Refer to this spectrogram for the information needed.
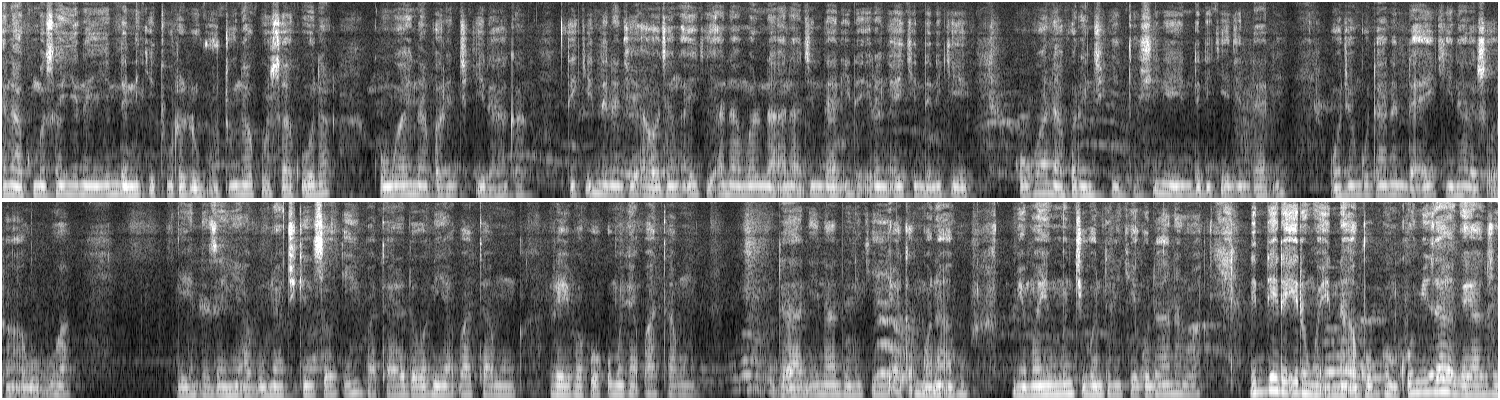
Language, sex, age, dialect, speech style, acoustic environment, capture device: Hausa, male, 25-34, Nigeria - Kano, relaxed; tired; focused; stressed, silence; nature, mobile / Linux / Chrome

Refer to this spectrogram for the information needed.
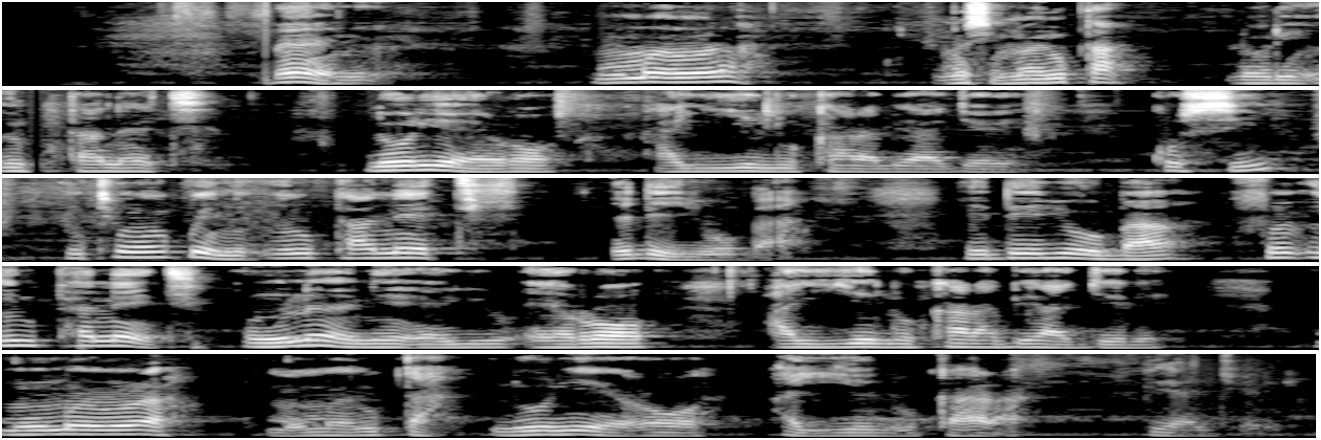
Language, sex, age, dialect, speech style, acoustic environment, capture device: Yoruba, male, 25-34, Nigeria - Ibadan, happy, silence, mobile / Linux / Chrome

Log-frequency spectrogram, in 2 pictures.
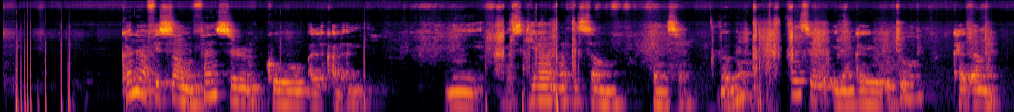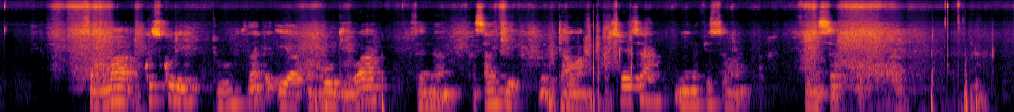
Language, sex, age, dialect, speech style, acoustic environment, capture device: Hausa, male, 18-24, Nigeria - Kano, relaxed, nature, mobile / Linux / Chrome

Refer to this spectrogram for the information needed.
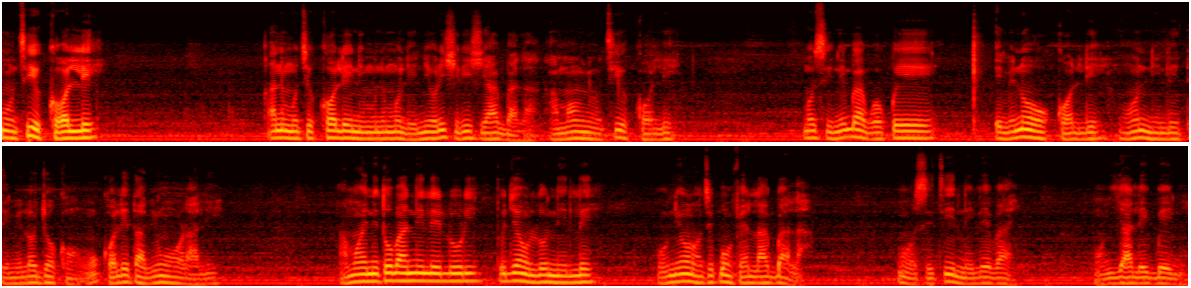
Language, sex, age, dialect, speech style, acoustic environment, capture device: Yoruba, male, 35-44, Nigeria - Ibadan, relaxed; happy, music; construction; appliances, mobile / Linux / Chrome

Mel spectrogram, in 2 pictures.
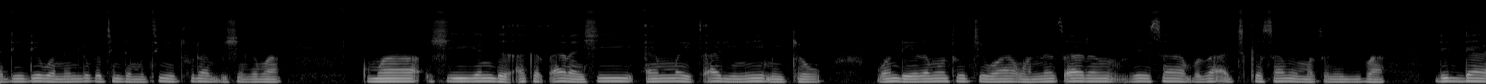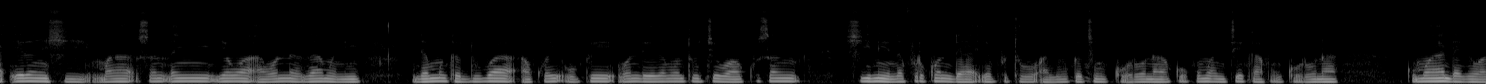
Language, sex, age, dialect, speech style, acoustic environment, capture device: Hausa, male, 25-34, Nigeria - Lagos Yoruba, happy; excited, silence, mobile / Linux / Chrome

